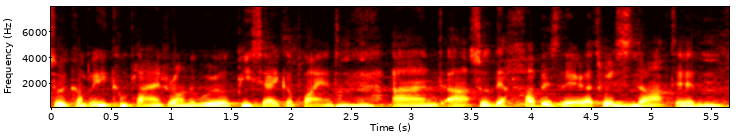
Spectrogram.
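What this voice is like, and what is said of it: Trinidadian accent. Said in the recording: “Trinidad and Tobago is our second home, and that's where I'm from. ... You can hear with the accent.”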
